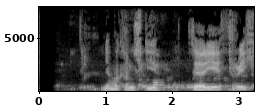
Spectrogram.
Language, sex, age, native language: Icelandic, male, 14, Icelandic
